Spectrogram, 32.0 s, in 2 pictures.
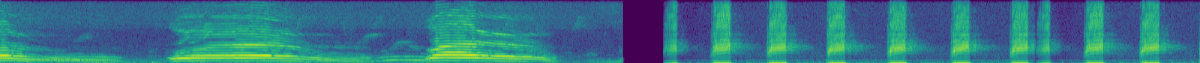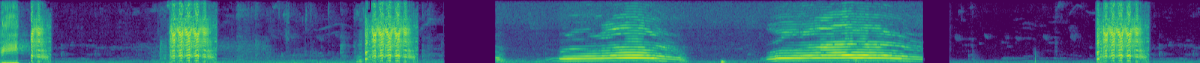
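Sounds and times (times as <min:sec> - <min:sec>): cat meowing: 0:05.1 - 0:07.4, 0:26.2 - 0:28.3
duck quacking: 0:08.9 - 0:16.7.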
